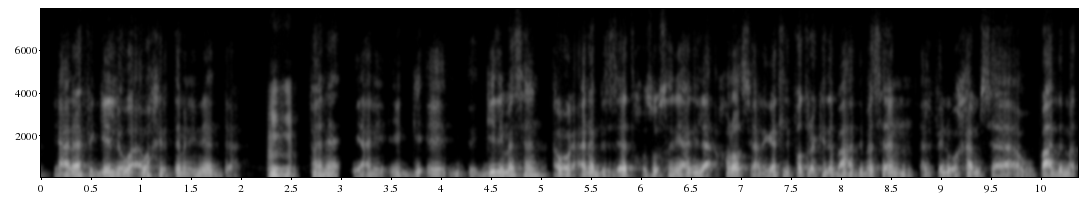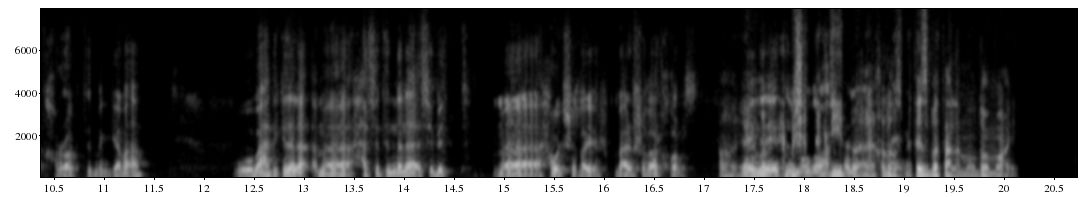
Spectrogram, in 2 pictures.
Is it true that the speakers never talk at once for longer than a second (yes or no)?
no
